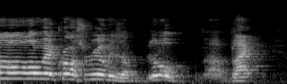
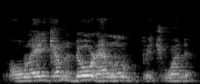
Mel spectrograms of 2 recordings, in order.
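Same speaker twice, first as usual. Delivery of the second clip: plain reading voice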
